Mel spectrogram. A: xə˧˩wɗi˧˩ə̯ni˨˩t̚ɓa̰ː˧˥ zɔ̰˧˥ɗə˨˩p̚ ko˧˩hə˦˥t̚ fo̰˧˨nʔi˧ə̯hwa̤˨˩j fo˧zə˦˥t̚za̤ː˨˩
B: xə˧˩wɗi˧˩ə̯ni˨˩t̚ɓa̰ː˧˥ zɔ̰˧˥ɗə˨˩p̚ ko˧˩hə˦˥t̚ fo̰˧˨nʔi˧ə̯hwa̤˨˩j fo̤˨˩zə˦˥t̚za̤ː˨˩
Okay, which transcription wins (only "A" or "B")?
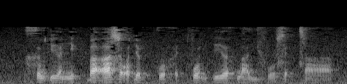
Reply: B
